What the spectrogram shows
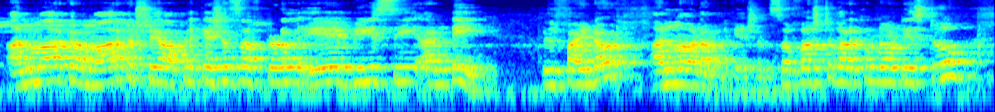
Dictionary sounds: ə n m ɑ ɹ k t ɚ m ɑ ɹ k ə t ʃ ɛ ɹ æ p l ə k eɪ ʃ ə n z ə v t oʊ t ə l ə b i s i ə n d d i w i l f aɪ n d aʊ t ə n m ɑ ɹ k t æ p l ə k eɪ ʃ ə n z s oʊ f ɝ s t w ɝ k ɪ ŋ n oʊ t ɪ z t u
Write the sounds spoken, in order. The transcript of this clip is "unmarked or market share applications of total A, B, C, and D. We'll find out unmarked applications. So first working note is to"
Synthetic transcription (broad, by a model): ə n m ɑ ɹ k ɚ m ɑ ɹ k ə t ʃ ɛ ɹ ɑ p l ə k eɪ ʃ ə n s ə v t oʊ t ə l ə b i s i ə n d d i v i l p aɪ n d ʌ t ə n m ɑ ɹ t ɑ p l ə k eɪ ʃ ə n s oʊ p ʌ s t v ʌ k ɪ ŋ n oʊ t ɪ s t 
